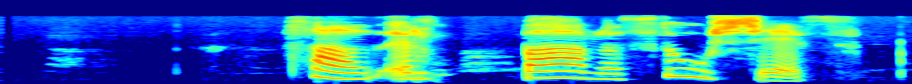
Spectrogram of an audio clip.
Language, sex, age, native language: Icelandic, female, 8, Icelandic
